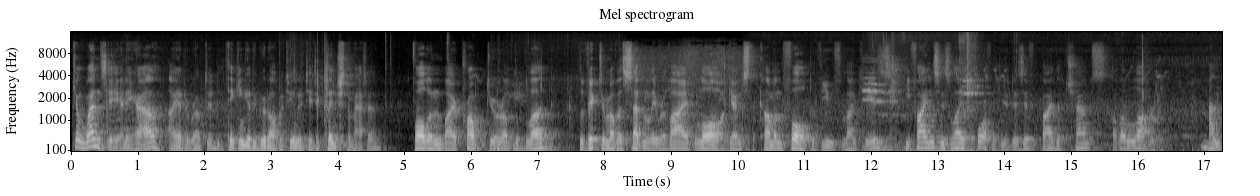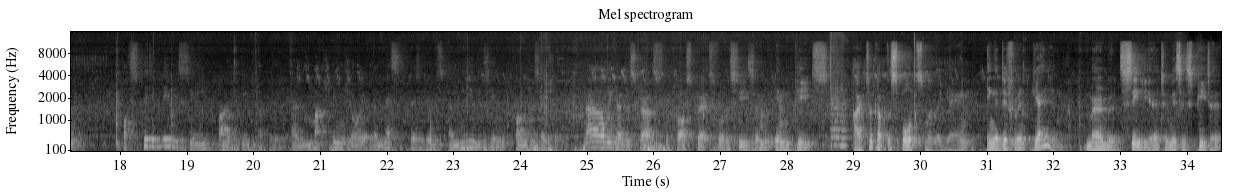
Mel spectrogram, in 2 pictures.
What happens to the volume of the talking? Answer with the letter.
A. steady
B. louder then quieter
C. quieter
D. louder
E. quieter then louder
E.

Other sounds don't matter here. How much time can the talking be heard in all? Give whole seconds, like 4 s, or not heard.
34 s.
